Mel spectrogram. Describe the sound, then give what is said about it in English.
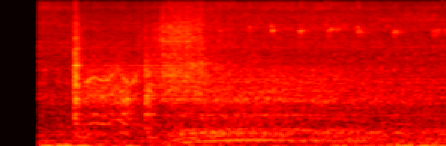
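Car engines rumble and idle as cars line the side parking lot of a Primitive Baptist church in Lounsboro during a food bank distribution, a steady low drone with a couple of sharp starts or revs early on, and faint voices mixed in the background. “Cars line the side parking lot of Shiloh Primitive Baptist Church in Lounsboro.”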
